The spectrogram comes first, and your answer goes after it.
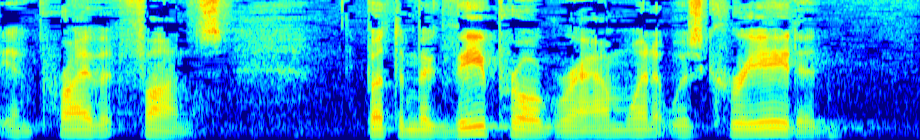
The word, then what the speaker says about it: MIECHV: but fortunately at least we have the pronunciation of This Acronym and it's relatively simple MCV program so I'm going to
